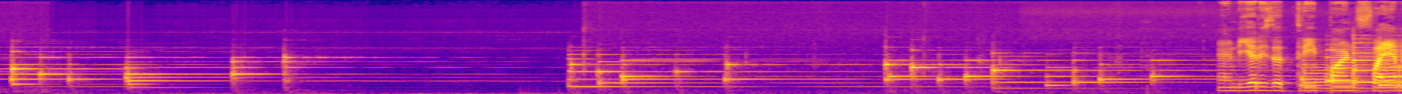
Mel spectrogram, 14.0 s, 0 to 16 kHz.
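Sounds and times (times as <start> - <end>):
slow solo piano music: 0.0 - 14.0.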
